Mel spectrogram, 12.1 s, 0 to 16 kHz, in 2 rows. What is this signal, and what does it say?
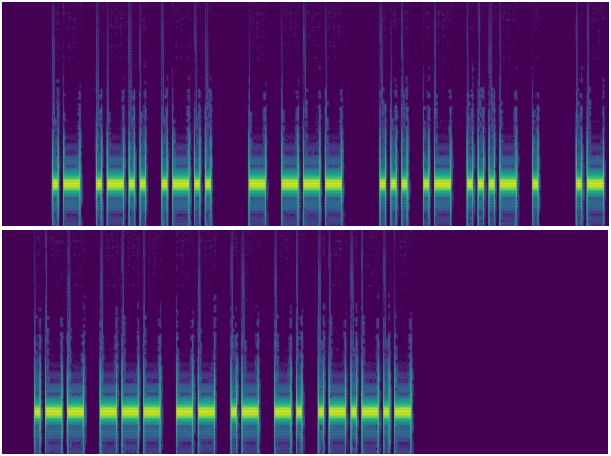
Morse code, heard as a keyed tone, about 22 wpm, 700 Hz. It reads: ALL TO SAVE A WOMAN.
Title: Sentences from Top 1100 Words 22wpm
